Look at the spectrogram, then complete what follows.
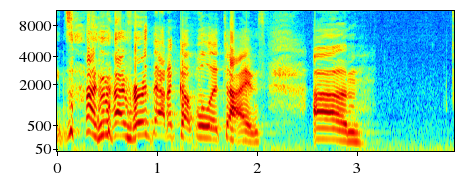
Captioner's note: laughing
